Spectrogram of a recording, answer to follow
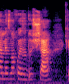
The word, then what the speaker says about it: chat: Não é chat também, tá? Gato é chá. Chá. Se pronuncia igual o nosso chá de tomar mesmo.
